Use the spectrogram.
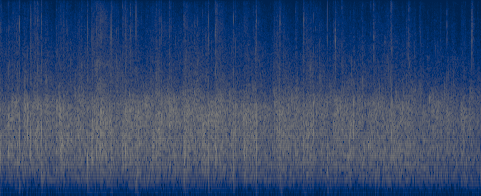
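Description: An audience at an evening session claps to welcome a keynote speaker, a dense, even wash of applause held for about five seconds and tapering slightly at the end, with no voices.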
